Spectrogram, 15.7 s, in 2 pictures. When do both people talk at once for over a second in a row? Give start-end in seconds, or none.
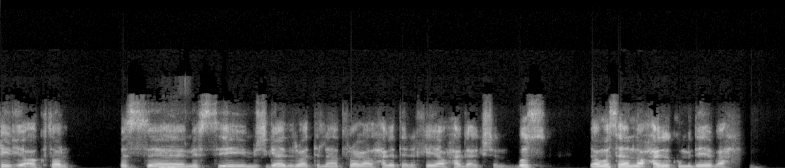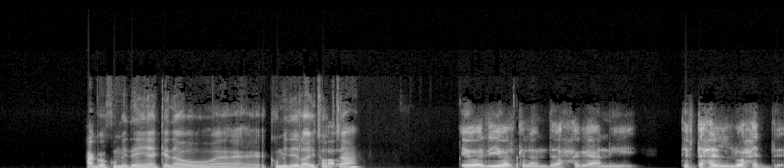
none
